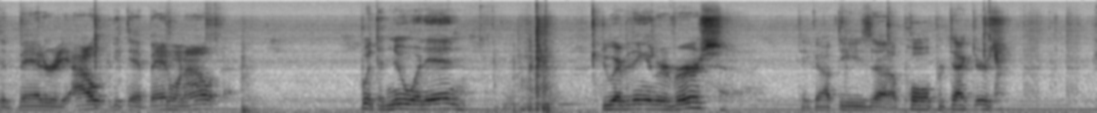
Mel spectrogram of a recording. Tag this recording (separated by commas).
Speech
